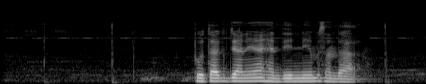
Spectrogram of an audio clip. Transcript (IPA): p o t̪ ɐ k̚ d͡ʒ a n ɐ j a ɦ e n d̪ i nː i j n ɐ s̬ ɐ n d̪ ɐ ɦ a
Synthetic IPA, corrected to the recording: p u t̪ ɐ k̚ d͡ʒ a n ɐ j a ɦ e n d̪ i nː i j m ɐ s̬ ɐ n d̪ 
